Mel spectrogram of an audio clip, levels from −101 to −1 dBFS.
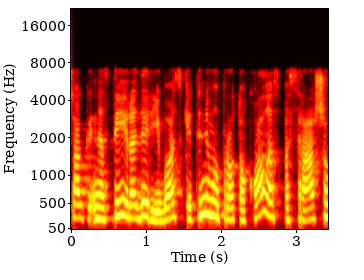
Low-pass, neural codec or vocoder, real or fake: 7.2 kHz; none; real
